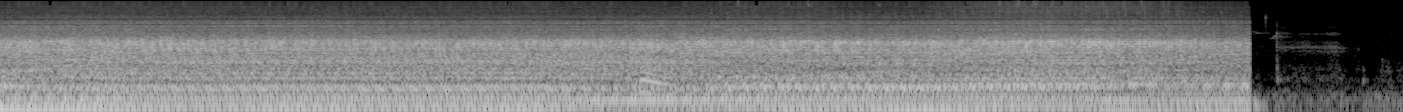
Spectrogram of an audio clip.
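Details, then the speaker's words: Humvee diesel after fuel filter and CDR valve change cranks nicely and holds a steady, even idle with no miss or knock, though a transmission fluid leak, possibly from a corroded cooler, now appears. "it's cranking up nice now fix one problem you get another"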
